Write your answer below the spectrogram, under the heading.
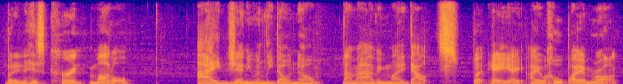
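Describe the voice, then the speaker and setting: A man's voice: mid-range voice, a little slow, mellow, soft background music. A man live-streaming a game, commenting casually and reading game text aloud.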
